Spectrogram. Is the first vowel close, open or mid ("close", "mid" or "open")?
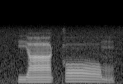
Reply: open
